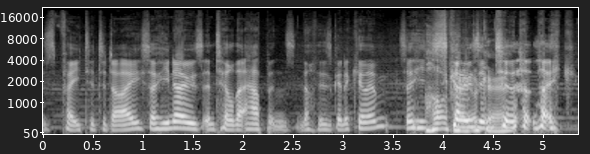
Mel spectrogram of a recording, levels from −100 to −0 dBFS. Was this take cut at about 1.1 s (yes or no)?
no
